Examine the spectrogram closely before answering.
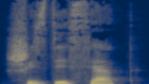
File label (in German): russische zahl 20; Zahlen auf Russisch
